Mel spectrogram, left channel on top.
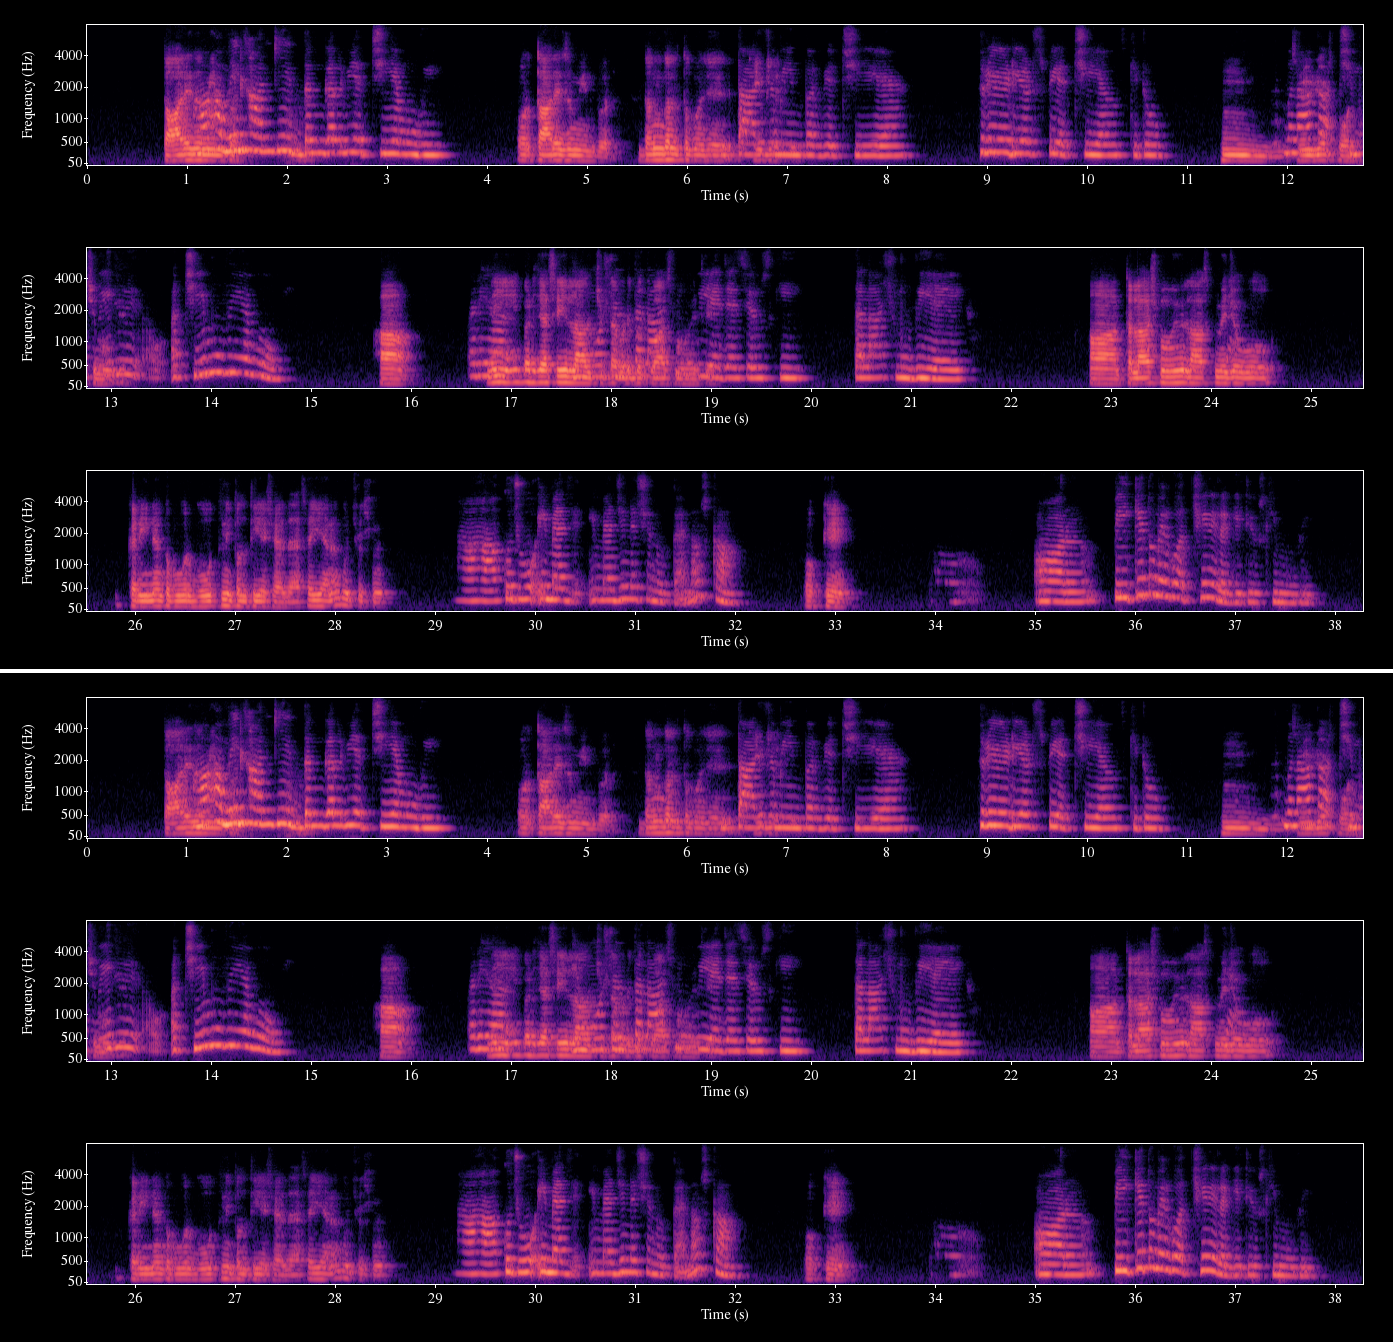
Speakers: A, on the left; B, on the right.
A: तारे
B: हाँ
A: जमीन
B: आमिर
A: पर
B: खान की दंगल भी अच्छी है मूवी
A: और तारे जमीन पर दंगल
B: है ना
A: तो मुझे
B: तारे
A: ठीक
B: जमीन
A: लगी
B: पर भी अच्छी है थ्री इडियट्स भी अच्छी है उसकी तो
A: हम्म
B: बनाता
A: थ्री इडियट्स
B: अच्छी
A: बहुत
B: मूवी
A: अच्छी मूवी
B: थी
A: है
B: अच्छी मूवी है वो
A: हाँ
B: अरे यार
A: नहीं पर जैसे ये लाल
B: इमोशनल
A: चड्ढा बड़ी
B: तलाश
A: बकवास मूवी
B: मूवी
A: थी
B: है जैसे उसकी तलाश मूवी है एक
A: हाँ तलाश मूवी में लास्ट
B: Yeah.
A: में जो वो करीना कपूर भूत निकलती है शायद ऐसा ही है ना कुछ उसमें
B: हाँ हाँ कुछ वो इमेज इमेजिनेशन होता है ना उसका
A: ओके
B: तो- और पीके तो मेरे को अच्छी नहीं लगी थी उसकी मूवी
